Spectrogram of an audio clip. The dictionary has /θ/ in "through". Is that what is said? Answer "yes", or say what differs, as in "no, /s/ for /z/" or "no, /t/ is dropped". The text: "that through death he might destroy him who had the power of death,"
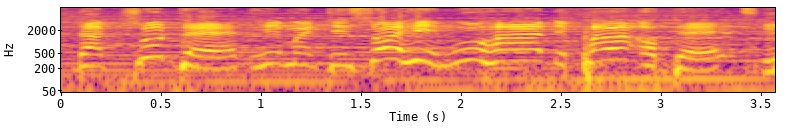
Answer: no, /t/ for /θ/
